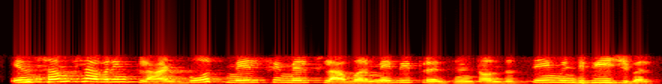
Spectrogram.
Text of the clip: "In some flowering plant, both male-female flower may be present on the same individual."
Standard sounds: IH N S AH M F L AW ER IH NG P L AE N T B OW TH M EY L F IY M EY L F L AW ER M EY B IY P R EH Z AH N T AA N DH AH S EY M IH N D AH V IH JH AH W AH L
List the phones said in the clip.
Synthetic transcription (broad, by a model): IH N S AH M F L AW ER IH NG P L AE N T B OW T M EY L F IY M EY L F L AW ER M EY B IY P R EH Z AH N T AA N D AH S EY M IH N D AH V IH JH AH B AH L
